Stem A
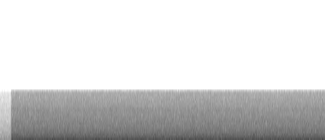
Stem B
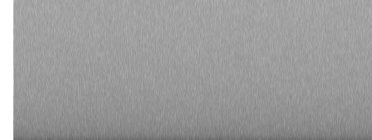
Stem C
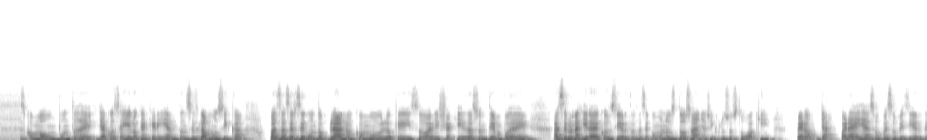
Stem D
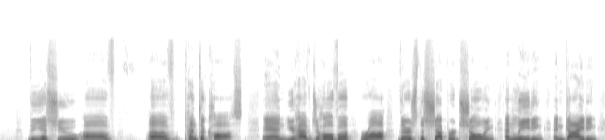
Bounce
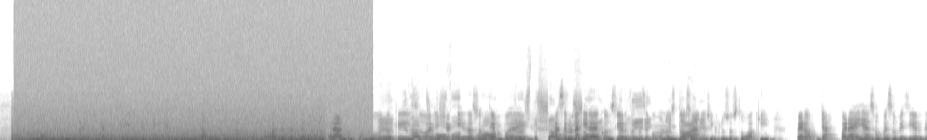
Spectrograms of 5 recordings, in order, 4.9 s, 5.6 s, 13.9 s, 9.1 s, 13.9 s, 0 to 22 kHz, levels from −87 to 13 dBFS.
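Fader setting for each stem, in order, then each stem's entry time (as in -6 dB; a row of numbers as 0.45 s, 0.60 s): -12.5 dB, -11.5 dB, -2.5 dB, -10.0 dB; 0.00 s, 0.00 s, 0.00 s, 1.70 s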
